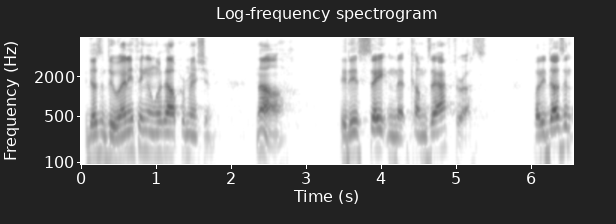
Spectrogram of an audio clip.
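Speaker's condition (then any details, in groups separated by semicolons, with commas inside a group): No condition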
